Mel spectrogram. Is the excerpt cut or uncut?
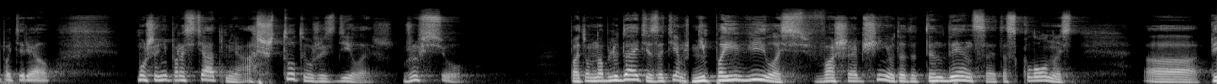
cut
